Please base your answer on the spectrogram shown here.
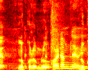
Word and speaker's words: Le Cordon Bleu: Le Cordon Bleu.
